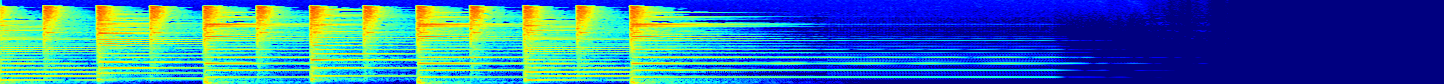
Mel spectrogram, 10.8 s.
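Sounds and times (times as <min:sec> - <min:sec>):
guitar exercise: 0:00.0 - 0:07.8.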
